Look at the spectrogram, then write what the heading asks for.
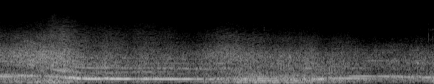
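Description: An Audi R8 and a Porsche race car roar around the Nürburgring during the 24-hour race, with a loud, sustained engine note that shifts pitch as they drive past.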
